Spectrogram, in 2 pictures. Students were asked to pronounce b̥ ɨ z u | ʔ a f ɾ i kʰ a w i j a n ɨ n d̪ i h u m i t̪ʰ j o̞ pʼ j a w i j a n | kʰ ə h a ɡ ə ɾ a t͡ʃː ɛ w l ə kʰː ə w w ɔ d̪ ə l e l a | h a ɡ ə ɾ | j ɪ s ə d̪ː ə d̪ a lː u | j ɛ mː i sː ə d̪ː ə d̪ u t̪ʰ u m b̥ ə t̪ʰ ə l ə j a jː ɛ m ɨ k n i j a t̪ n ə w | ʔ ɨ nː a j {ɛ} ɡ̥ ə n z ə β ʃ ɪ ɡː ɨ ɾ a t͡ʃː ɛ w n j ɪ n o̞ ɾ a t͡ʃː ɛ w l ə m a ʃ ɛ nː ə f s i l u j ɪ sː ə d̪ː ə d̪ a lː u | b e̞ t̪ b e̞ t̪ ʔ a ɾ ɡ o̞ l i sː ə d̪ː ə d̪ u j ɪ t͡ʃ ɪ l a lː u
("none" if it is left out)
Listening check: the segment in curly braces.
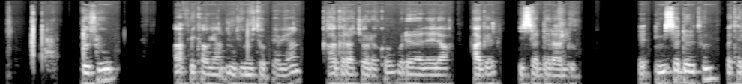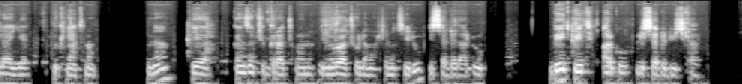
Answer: ɛ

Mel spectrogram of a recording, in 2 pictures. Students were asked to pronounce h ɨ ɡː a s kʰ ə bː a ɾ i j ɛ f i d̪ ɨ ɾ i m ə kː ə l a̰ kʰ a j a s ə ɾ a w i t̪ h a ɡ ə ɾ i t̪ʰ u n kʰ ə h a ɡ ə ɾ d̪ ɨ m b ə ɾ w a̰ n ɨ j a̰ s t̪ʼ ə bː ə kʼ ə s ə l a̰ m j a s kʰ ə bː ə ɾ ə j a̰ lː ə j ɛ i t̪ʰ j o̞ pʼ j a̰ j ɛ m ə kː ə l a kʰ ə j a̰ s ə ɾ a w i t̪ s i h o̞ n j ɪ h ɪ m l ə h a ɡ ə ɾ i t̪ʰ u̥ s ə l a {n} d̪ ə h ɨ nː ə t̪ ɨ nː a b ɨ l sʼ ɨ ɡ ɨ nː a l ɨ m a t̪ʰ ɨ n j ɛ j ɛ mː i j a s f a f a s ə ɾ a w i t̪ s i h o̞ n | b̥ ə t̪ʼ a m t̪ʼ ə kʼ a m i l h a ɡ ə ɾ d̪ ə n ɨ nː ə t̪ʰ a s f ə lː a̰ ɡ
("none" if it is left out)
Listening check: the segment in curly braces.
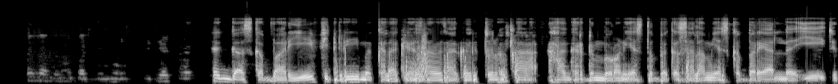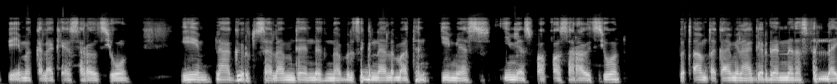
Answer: m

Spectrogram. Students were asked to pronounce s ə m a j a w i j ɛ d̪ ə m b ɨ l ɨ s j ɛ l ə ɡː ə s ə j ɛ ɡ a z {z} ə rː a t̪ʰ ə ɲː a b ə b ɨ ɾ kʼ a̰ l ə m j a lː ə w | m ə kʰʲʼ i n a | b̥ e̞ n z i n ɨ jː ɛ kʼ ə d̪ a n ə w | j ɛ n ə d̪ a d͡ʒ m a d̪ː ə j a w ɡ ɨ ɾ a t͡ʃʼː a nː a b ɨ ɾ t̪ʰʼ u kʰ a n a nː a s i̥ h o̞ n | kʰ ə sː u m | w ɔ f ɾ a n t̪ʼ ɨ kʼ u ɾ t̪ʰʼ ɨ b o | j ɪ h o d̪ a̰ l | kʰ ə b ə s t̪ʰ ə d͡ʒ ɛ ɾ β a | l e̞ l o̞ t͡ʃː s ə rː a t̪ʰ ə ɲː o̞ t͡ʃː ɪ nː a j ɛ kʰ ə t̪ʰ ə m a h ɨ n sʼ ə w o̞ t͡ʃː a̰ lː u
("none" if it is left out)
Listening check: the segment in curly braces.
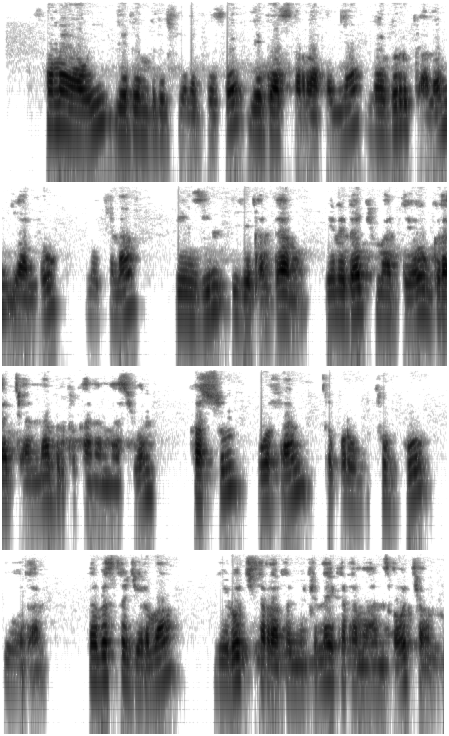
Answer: s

